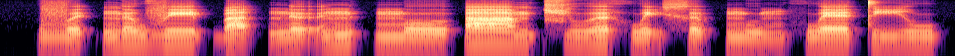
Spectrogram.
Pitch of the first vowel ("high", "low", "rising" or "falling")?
low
